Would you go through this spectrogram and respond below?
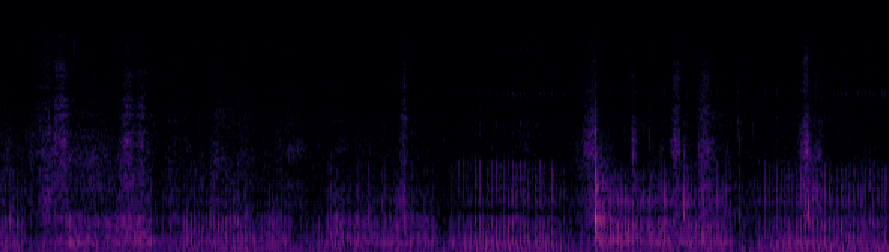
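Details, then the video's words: Pet cat purring close up in stereo, no talking: steady low rumbling purr in repeated breath cycles, inhale and exhale phases audible, with a single sharp click midway and soft rustling. "ASMR Cat: Purring"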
